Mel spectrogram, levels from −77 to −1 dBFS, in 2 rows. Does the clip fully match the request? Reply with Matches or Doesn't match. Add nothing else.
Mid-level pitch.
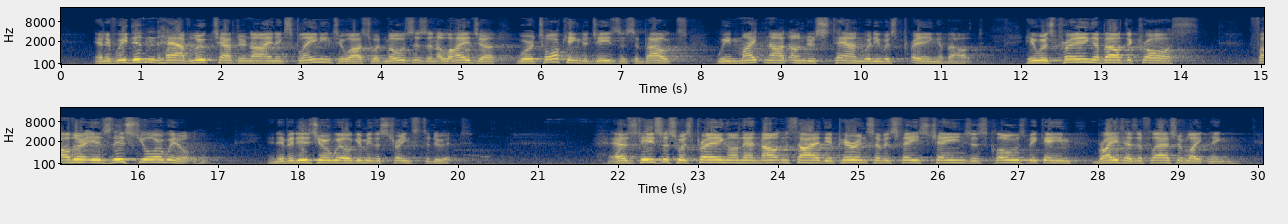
Matches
